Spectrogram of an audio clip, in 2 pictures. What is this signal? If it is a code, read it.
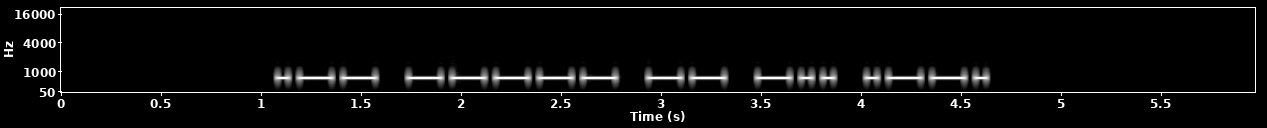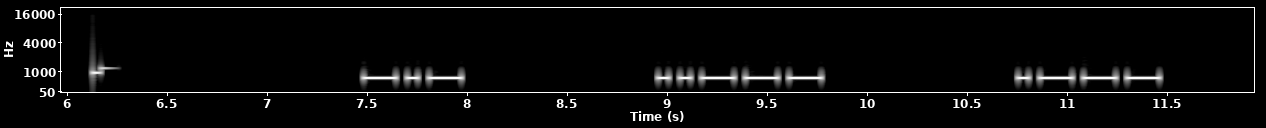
Morse code, heard as a keyed tone, about 22 wpm, spaced as for 14 wpm, 700 Hz. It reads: W0MDP K2J
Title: USA Call Signs - 5 Characters - 6x Character Spacing - 22wpm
